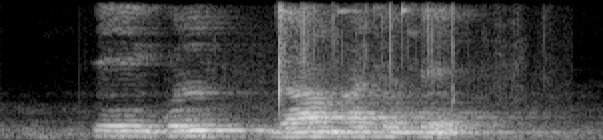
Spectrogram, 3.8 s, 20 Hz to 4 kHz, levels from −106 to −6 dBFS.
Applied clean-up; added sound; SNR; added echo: none; Shatter / Crushing; 20 dB; reverberation time 0.8 s.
